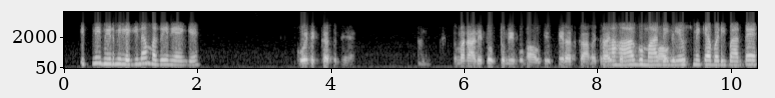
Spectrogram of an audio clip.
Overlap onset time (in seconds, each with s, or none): 8.1 s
